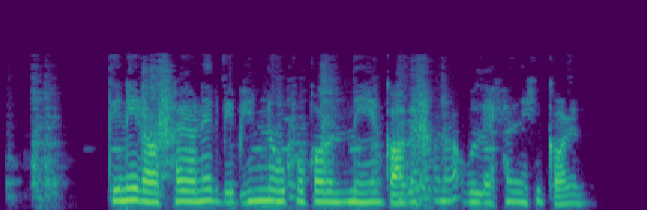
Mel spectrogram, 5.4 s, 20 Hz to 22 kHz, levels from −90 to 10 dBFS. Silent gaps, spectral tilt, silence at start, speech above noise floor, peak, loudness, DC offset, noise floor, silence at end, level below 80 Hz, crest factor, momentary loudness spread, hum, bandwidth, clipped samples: none; -8 dB/octave; 0.05 s; 25 dB; -2 dBFS; -18 LUFS; under 0.1%; -42 dBFS; 0.55 s; -54 dBFS; 16 dB; 14 LU; none; 7.2 kHz; under 0.1%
